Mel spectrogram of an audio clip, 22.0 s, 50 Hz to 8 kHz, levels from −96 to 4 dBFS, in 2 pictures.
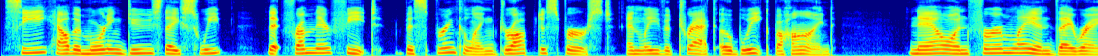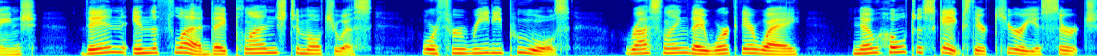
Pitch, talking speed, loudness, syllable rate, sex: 200 Hz, 130 wpm, -17 LUFS, 3.6 syllables/s, female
